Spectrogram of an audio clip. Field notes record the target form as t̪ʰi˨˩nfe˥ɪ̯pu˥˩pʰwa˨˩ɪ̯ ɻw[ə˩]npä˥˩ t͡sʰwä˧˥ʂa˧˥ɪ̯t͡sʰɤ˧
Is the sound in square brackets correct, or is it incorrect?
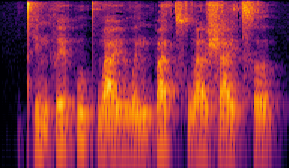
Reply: incorrect: ə˧˥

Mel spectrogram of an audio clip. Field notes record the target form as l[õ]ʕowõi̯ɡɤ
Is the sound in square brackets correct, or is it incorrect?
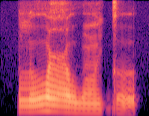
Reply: incorrect: o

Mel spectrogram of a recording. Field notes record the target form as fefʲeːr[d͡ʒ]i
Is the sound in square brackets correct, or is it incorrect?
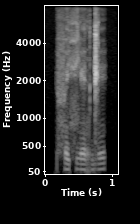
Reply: correct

